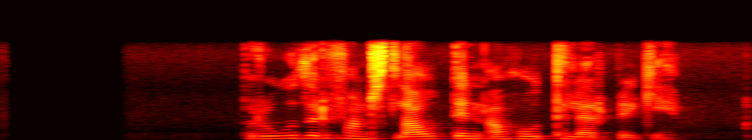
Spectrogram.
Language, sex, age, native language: Icelandic, female, 30-39, Icelandic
